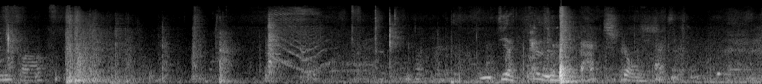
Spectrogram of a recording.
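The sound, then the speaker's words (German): A heavy door is pushed open into a warm, large white tent by a woman carrying a last box under her arm, with a series of knocks, scrapes and a sharp thump, amid rustling movement and faint, indistinct voices in the background. “Mit einer letzten Kiste unter dem Arm drückt sie die schwere Tür auf, rein ins warme Zelt.”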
